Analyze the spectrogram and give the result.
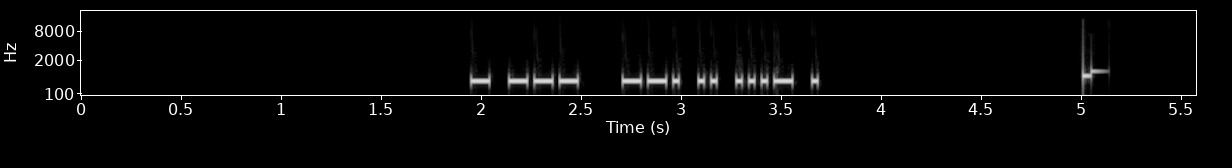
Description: Morse code, heard as a keyed tone, about 38 wpm, 700 Hz. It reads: TO GIVE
